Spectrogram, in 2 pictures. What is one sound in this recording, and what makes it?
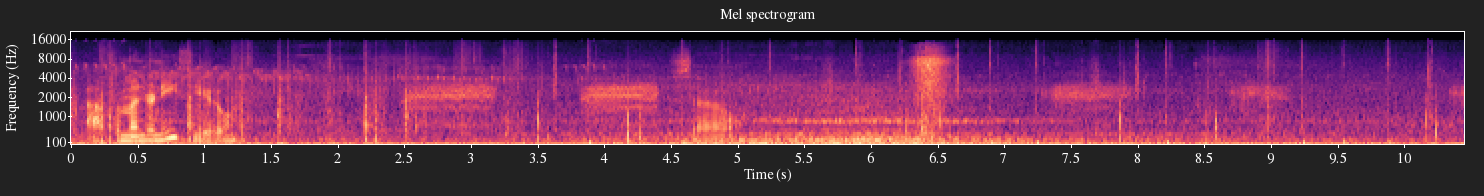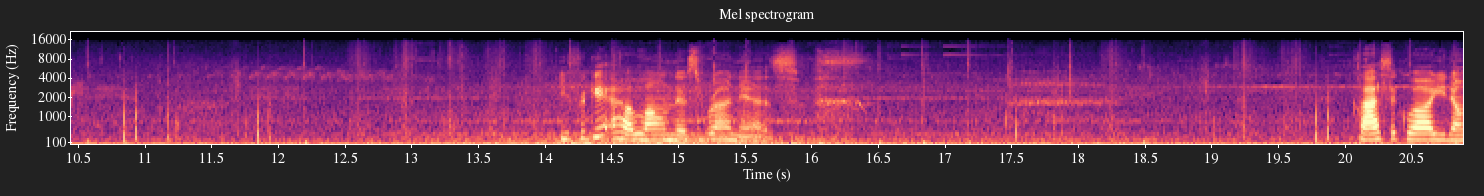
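Footsteps tread steadily along a stone path.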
